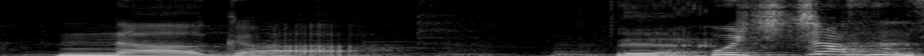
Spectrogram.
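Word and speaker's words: 那个: Where I'm from in Taiwan, or my family's from, it's that same word, but it's pronounced like naga, Yeah.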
